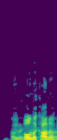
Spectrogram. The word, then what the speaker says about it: Bull Nakano: Bull Nakano, yeah.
